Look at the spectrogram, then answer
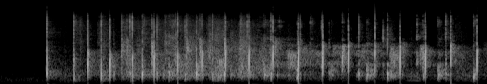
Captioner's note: audience applauding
